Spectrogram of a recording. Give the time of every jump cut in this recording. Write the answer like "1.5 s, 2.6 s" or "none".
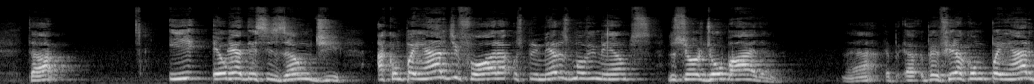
2.3 s, 6.6 s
